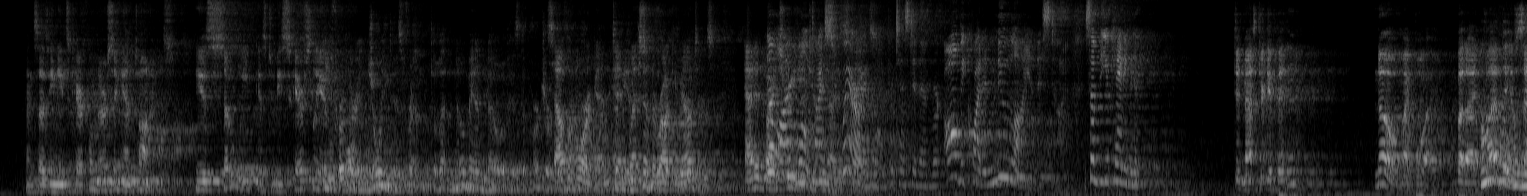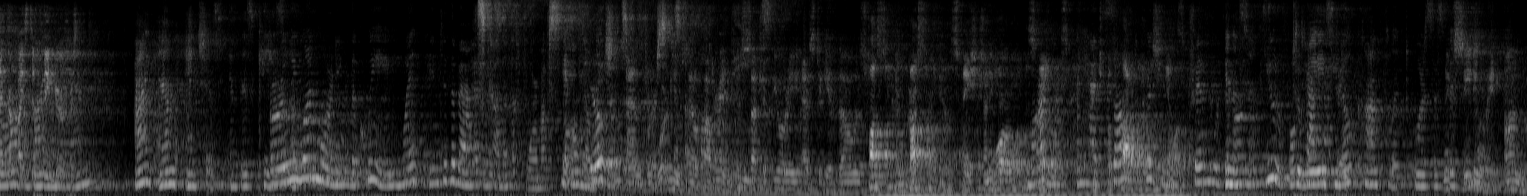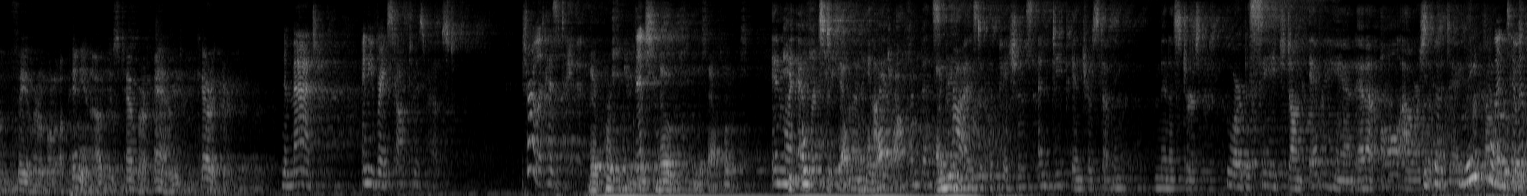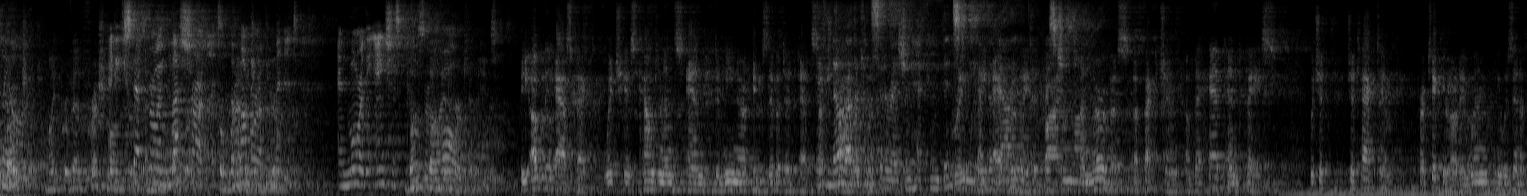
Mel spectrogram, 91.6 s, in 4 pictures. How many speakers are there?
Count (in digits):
10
